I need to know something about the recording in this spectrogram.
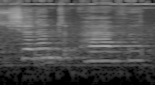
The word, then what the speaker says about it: shouldn't have: So the H disappears.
